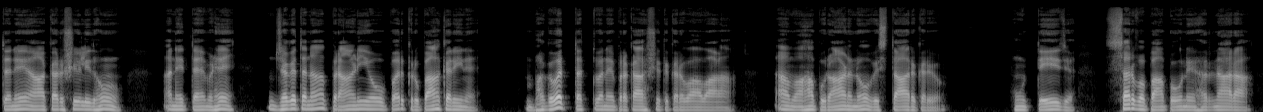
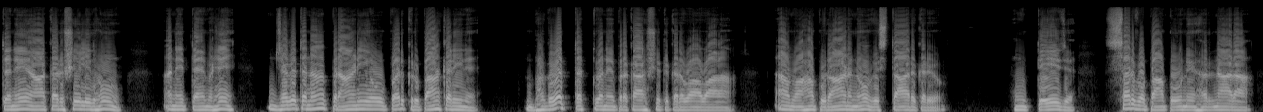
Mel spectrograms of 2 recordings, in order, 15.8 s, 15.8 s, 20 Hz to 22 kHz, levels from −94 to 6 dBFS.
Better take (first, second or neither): first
